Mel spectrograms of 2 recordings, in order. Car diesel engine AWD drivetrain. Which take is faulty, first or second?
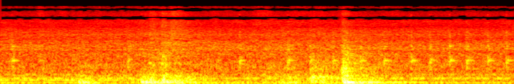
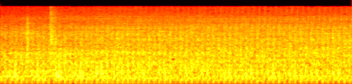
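first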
